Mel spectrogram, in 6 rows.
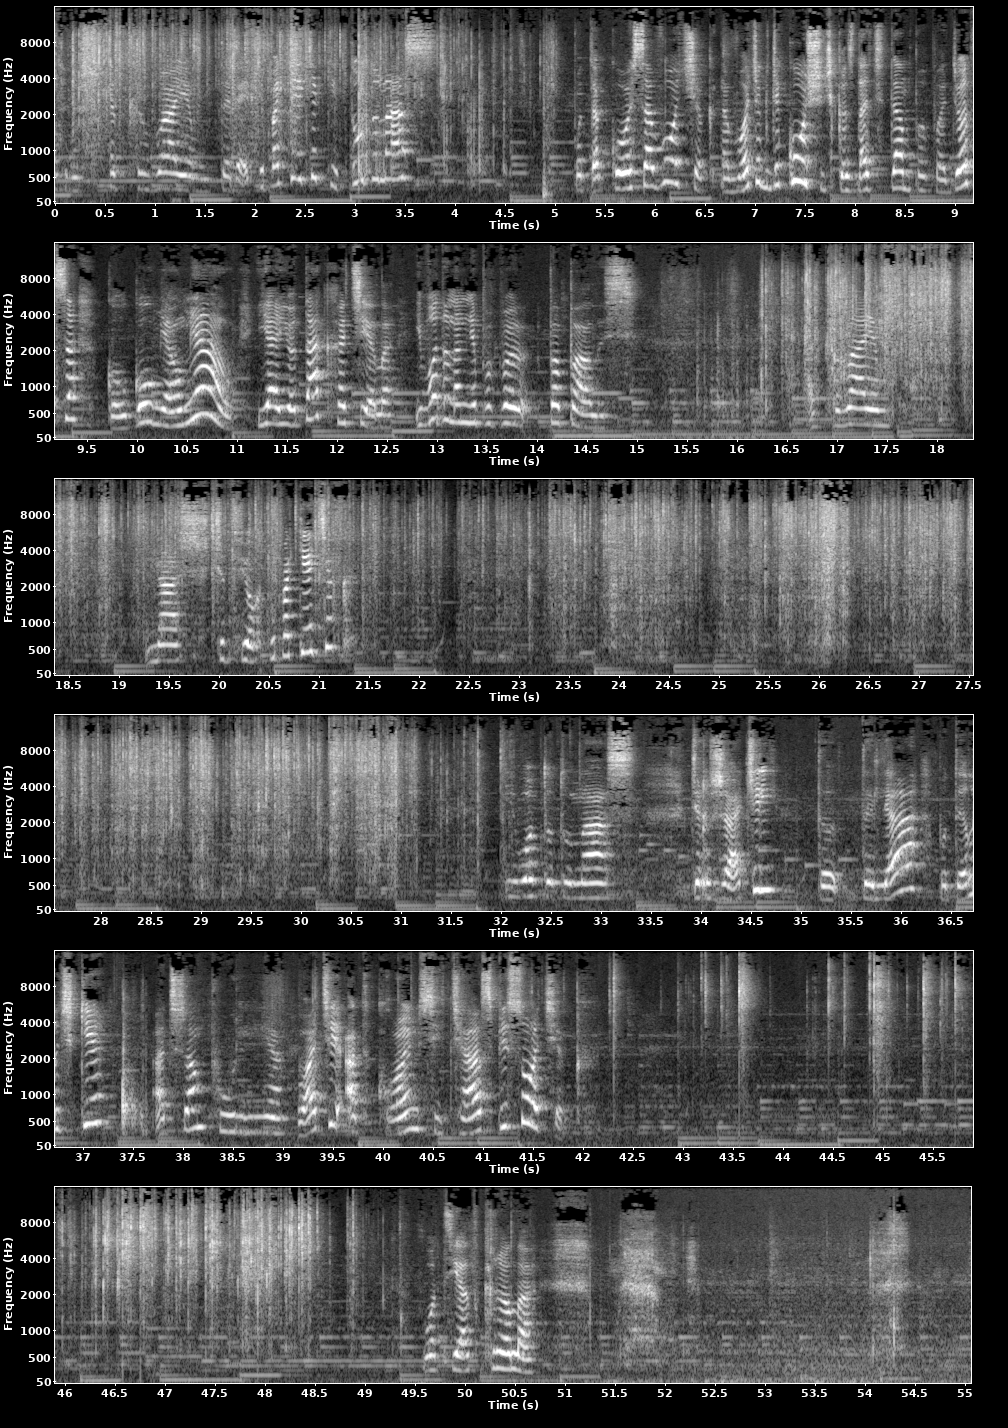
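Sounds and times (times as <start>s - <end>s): wrapper crinkling and tearing: 0.0s - 5.2s, 15.3s - 32.8s, 42.2s - 50.3s.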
